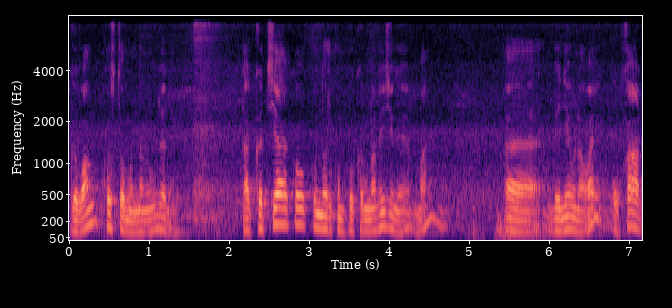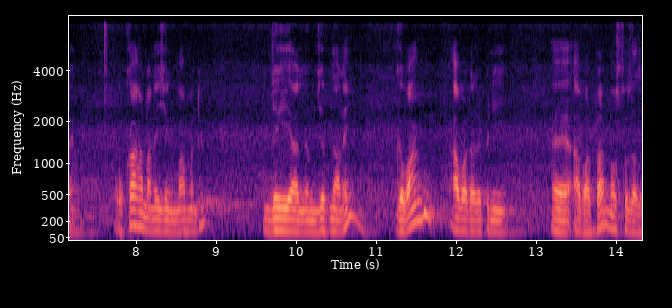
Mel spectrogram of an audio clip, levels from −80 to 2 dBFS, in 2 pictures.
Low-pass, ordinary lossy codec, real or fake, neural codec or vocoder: 7.2 kHz; AAC, 48 kbps; real; none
